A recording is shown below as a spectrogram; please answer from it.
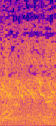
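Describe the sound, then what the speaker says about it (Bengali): Turkeys at a crowded poultry market give a brief, close, steady burst of clucking and squawking calls that fills the short moment. "দেখতে পাচ্ছেন টার্কি মুরগি,"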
